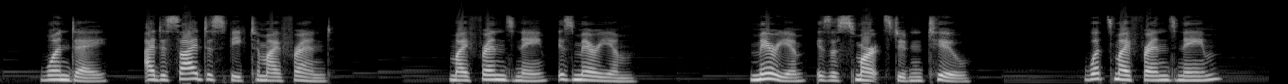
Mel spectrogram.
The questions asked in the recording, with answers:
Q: What's my friend's name?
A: Miriam. My friend's name is Miriam.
